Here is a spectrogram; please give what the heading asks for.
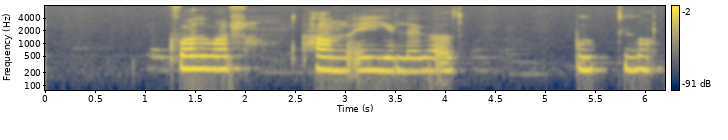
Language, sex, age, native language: Icelandic, male, 13, Icelandic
